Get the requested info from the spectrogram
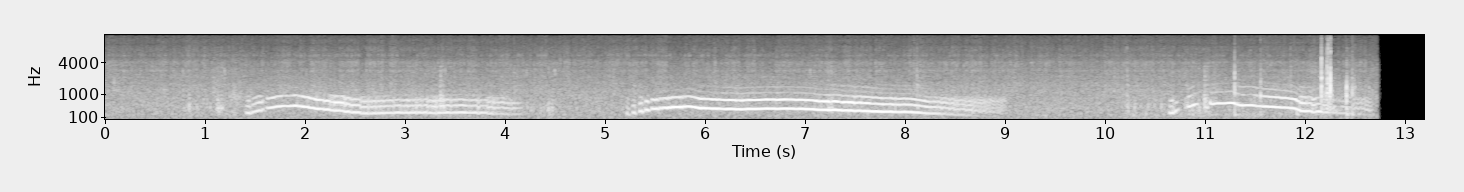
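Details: Adopted female kitten Rin, under a year old, warns off Tama, the household's resident male cat, in 2016. Three wavering, moaning yowls swell and fall; the last is shorter, and it ends with a sharp rustle.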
